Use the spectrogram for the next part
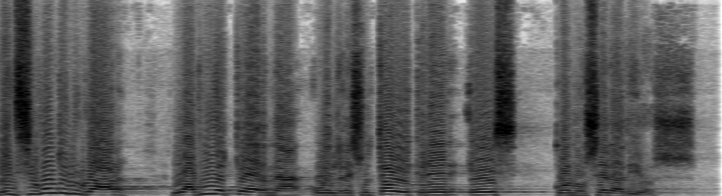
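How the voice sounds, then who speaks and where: A man's voice: high-pitched, animated, moderate pace. A male pastor preaching a sermon in a large church, driving his points home with emphatic repetition and acting out what churchgoers say. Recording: long hall reverb.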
